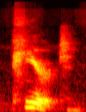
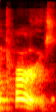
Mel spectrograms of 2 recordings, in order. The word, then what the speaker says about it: Peart: or rock stars named Neil Peart not Neil purrs Neil pierre-pierre hey I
